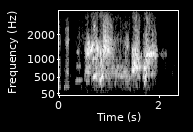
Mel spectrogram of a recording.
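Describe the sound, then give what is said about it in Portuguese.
Dogs bark close by during a phone call on speakerphone, a quick, loud run of sharp barks and yips that blur together for about a second and a half, then drop away to near silence. “Só aí de perto dos cachorros aqui também.”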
